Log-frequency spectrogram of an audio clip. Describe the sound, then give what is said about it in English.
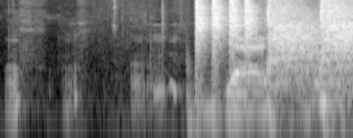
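Whip cracks used as a sound effect: a few loud, sharp snaps in quick succession follow a brief stretch of quieter voice, then give way to dense, harsh, bright noise. “I just had to whip them one time”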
